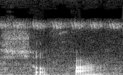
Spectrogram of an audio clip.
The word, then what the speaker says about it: sofá: con los ejemplos de sofá, donde vemos que el acento recae en la sílaba fa, o en canción, donde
